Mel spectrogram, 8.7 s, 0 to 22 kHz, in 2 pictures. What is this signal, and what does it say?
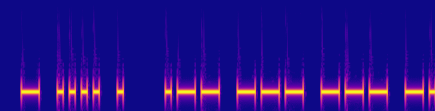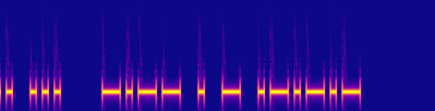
Morse code, heard as a keyed tone, about 21 wpm, 700 Hz. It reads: THE WOODS YET.
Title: Sentences from Top 1000 Words - Review Part 2 - 20wpm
